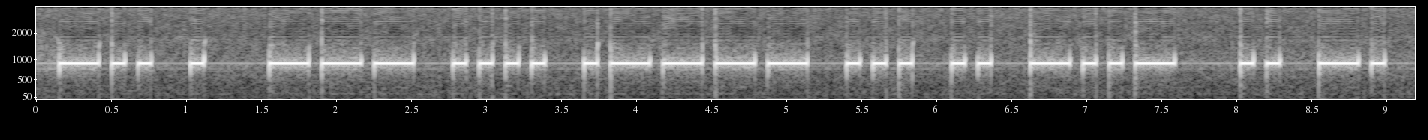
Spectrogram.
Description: Morse code, heard as a keyed tone, about 14 wpm, 910 Hz. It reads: DE OH1SIX IN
